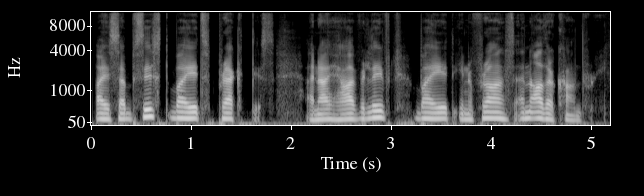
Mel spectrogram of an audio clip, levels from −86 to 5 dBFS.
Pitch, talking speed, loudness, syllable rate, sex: 130 Hz, 185 wpm, -18 LUFS, 5.0 syllables/s, male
